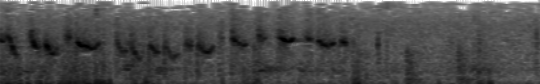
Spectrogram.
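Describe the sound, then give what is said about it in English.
A person whistles in imitation of a bird's song: a run of short, chirping, warbling notes in a fairly high register with quick slides between pitches, at moderate level over a faint low rumble. “Have you ever seen a bird sing that song? That bird said,”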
